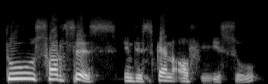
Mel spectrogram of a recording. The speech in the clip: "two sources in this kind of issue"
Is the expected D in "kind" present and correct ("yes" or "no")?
no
